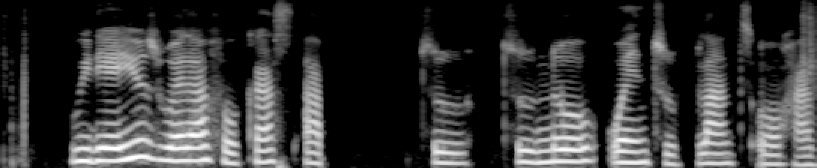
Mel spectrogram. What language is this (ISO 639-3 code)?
pcm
